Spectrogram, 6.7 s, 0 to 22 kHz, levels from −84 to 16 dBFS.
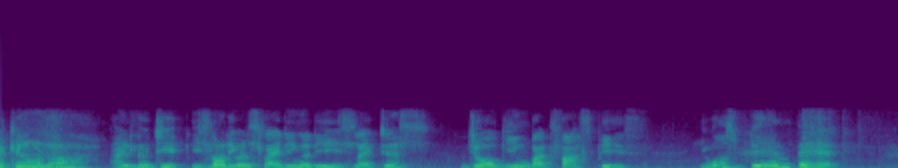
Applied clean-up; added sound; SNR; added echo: none; none; none; none.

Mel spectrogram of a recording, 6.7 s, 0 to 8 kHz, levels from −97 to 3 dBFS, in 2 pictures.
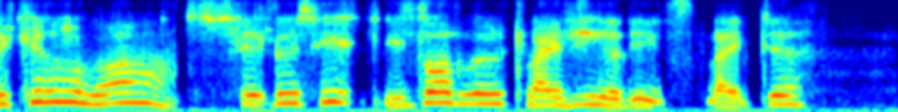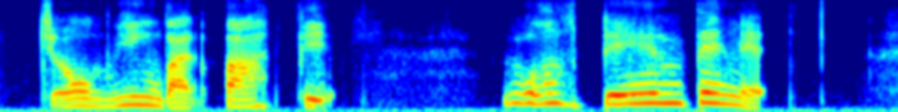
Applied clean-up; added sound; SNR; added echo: neural diffusion model UNIVERSE++.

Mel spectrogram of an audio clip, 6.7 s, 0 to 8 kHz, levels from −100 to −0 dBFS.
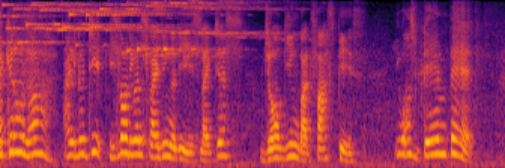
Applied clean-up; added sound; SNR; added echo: none; Chime; 13 dB; none.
